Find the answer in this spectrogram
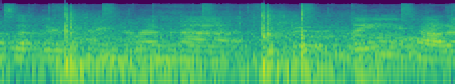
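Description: A basketball bouncing on a gym floor, a few separate bounces, with people's voices in the background.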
